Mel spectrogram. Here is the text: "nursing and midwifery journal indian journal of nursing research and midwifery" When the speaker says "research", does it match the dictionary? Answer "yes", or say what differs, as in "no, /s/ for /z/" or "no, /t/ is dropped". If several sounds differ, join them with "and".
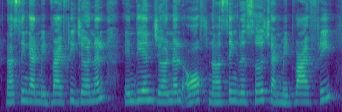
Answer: yes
